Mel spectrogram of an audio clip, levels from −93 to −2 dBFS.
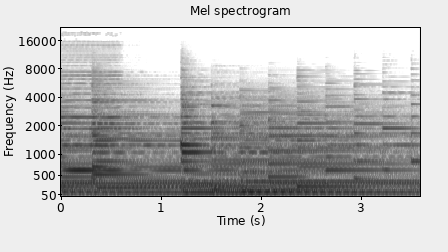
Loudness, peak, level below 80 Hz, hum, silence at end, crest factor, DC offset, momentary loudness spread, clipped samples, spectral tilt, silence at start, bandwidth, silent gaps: -21 LUFS; -6 dBFS; -42 dBFS; none; 0 s; 14 dB; under 0.1%; 7 LU; under 0.1%; -7.5 dB/octave; 0 s; 8.4 kHz; none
